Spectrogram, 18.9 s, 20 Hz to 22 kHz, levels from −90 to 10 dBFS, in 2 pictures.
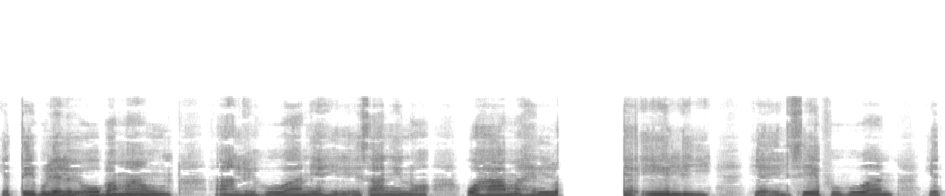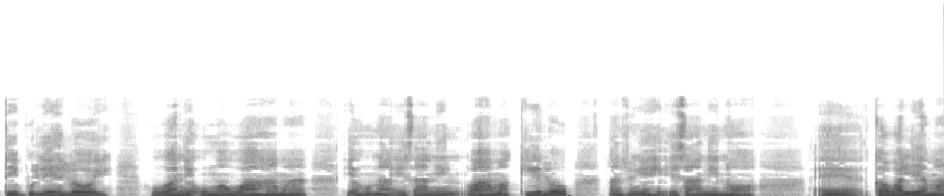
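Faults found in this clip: HE-AAC compression, throughout: heavy codec damage, sibilants gritty and metallic, nothing above 11.1 kHz. Likely spectral band replication rebuilding treble from copied lower bands, fitting a rate near 12 kbps. Unlike plain lowpass, treble remains but is synthetic.

Audio dropout to silence, 5.58 to 6.25 s: sound cuts out for about 0.67 s, gap fully silent with no room tone, then resumes mid-flow. Likely input lost or muted while recording continued. Unlike packet loss concealment, nothing is filled in.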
